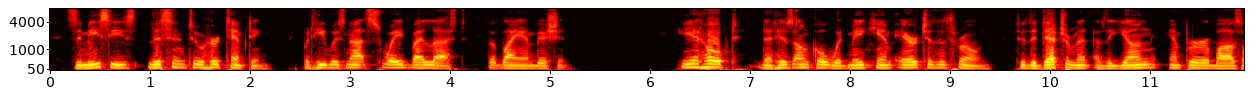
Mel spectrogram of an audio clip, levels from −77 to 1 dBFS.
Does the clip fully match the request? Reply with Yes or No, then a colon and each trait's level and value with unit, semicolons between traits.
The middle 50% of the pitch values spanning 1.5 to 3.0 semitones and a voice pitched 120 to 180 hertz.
Yes: narrow, 2.5 semitones; low, 135 Hz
